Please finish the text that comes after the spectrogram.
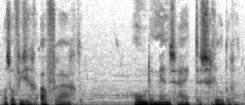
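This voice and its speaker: An actor playing a melancholy hotel owner in a radio drama, looking back after the war in wistful, measured narration. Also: male voice, a bass voice, steady tone, darkish tone. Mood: wistful, brooding. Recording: music under the voice.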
